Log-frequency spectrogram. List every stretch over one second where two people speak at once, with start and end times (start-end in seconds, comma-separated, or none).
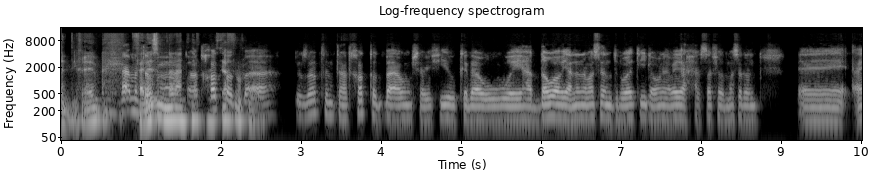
0.8-2.6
